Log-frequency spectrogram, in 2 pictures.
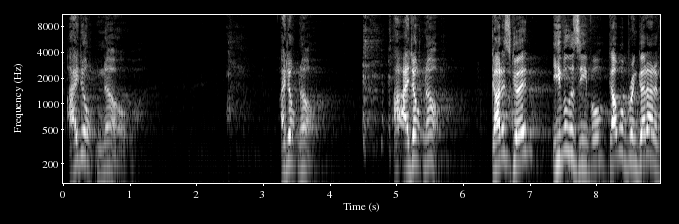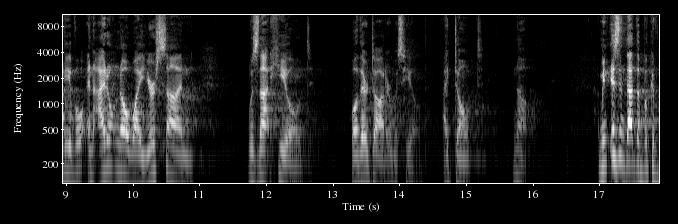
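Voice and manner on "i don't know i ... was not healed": ordinary delivery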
